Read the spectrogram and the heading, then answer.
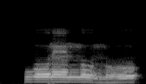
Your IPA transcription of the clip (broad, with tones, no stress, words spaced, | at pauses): wo˦ɾɛ̃˦no˦˨ no˨˦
